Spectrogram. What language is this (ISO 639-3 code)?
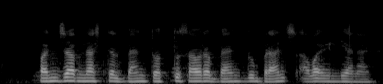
kan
